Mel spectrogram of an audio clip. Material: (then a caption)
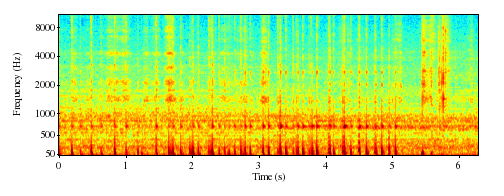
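Wood. Fingertips tap and scratch the flat face of a dark brown framed panel with a wooden border, held close in front of the mic. About two dozen short, dull, bass-heavy knocks come in a quick, uneven rhythm, with soft scratchy rustling between them over a faint steady hum.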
